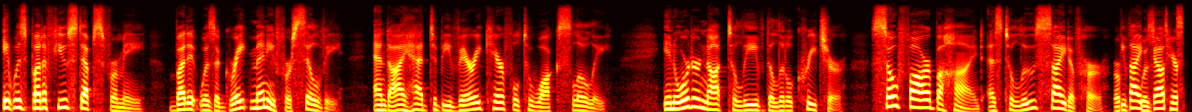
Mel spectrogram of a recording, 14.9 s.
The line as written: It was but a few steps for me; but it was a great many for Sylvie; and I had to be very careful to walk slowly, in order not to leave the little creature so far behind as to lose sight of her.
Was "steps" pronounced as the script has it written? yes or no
yes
